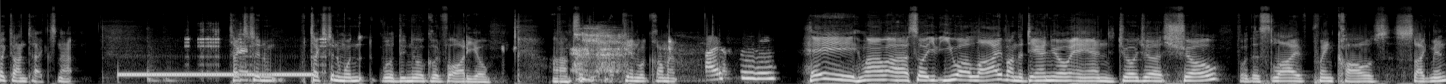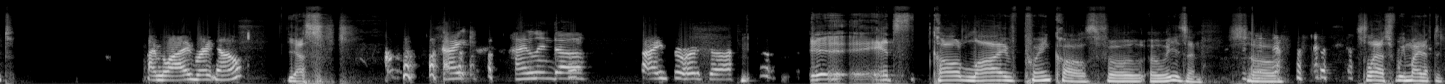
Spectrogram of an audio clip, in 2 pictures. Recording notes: We call listeners LIVE on the digital airwaves. Live Phone Call Segment. Livestreamed video edition.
